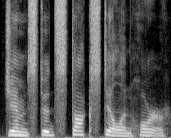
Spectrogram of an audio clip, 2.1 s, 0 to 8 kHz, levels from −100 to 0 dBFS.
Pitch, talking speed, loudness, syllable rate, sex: 180 Hz, 170 wpm, -17 LUFS, 3.4 syllables/s, female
